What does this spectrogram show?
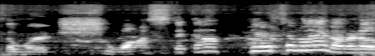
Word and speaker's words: swastika: there is no H in the beginning of that word. Seriously? But I swear to God, I think it made it like 8 times funnier. It really. Swastika.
